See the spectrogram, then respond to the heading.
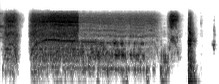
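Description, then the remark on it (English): A power drill fitted with a step drill bit whines up loudly and grinds through plastic, enlarging a hole toward its half-inch mark, its pitch shifting as it bites, then a couple of short bursts follow before it stops. No one speaks. “I'm going to use the stepper bit here. Uh, and it has a half inch mark on it.”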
